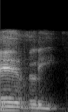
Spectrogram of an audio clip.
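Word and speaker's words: VanVleet: How you say his name? Fred Van Fleet? – Van Fleet.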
